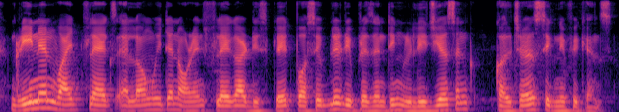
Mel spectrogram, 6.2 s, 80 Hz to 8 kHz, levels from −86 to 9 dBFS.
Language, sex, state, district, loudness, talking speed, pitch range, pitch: English, male, Assam, Sonitpur, -17 LUFS, 165 wpm, 120-140 Hz, 130 Hz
